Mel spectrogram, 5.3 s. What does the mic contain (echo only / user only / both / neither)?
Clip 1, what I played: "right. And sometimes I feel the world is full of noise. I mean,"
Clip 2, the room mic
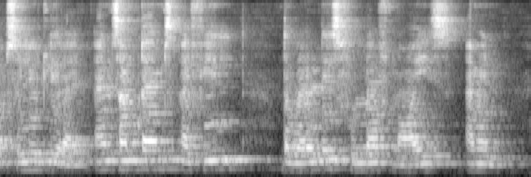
echo only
